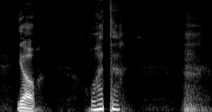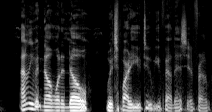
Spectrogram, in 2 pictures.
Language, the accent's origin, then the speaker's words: English; San Diego, California, United States; I'm from the San Diego tribe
